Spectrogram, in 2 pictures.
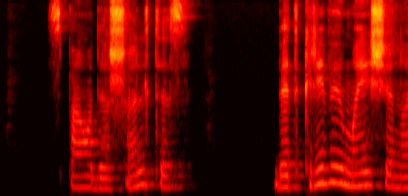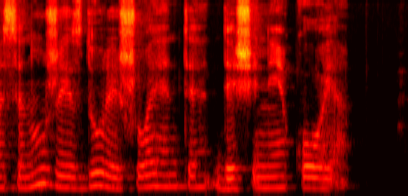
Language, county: Lithuanian, Kaunas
